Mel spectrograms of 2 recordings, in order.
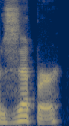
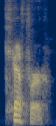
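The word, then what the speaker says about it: Xeper: Sedians engage in magical workings to en enhance their zepher, an Egyptian term pronounced oh sorry it's pronounced keir adopted by Aino meaning to become or self-evolution. Keer introduced as the word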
